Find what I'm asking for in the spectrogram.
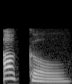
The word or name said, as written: Ukkel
